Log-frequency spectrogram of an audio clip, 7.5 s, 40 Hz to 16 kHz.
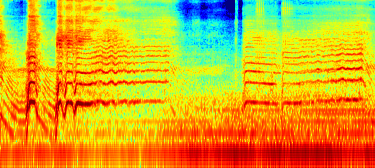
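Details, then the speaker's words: Warm Gimar P5 nitro engine in a Hyper 7 buggy, broken in, initial tune, fresh fuel, on track: a high-revving buzz winds out cleanly on the straights with plenty of smoke and no lean bog. Normal, rich-side running. "you can see I hear it towards the end it's winding out pretty good already"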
